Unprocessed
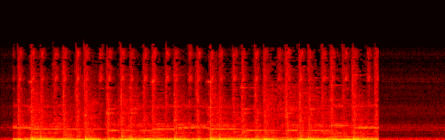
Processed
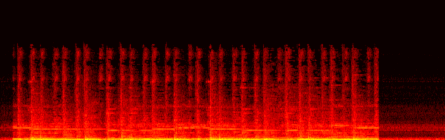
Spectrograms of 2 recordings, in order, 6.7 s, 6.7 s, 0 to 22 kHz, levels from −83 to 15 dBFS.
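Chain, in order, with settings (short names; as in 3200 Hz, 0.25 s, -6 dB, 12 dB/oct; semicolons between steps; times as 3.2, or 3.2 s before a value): tone controls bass +4 dB, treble -10 dB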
